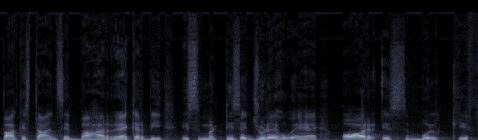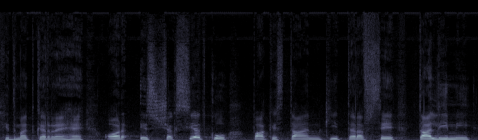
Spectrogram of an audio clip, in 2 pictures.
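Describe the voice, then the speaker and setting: A man with a Pakistani accent presenting and interviewing as a current affairs host, in a measured, emphatic, formal manner. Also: high voice, mellow. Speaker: news programme host.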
